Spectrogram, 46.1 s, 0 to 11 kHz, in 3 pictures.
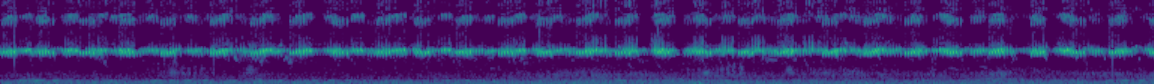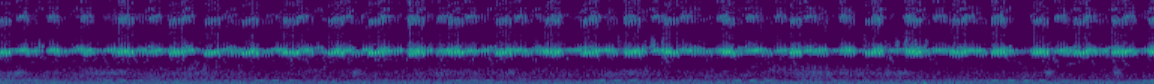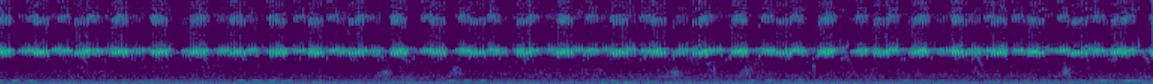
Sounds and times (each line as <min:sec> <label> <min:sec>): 0:00.0 crickets 0:46.1
0:00.0 frogs 0:46.1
